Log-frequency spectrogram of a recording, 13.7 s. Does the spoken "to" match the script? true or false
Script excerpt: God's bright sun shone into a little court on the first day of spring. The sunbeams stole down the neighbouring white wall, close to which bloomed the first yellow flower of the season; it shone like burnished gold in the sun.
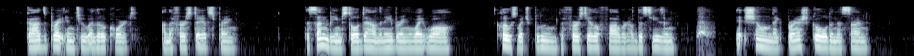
false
